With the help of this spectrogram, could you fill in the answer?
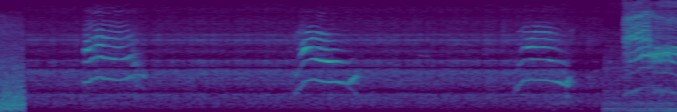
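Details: Kitten meowing to call for attention: three clear, tonal mews, each rising then falling and lasting about half a second, spaced roughly two seconds apart over a quiet indoor background.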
